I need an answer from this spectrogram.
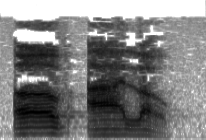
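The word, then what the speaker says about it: of I-L-O (ὀφείλω): It's the Greek word O-P-H-E-I-L-O. It's number 3784, and it's pronounced of I-L-O. Of I-L-O.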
